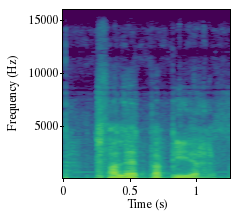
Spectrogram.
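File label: "toiletpapier", Dutch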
